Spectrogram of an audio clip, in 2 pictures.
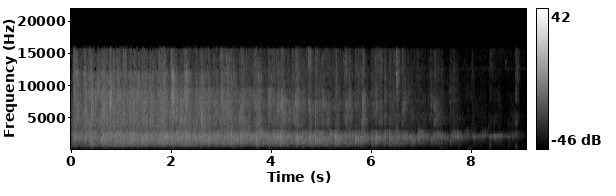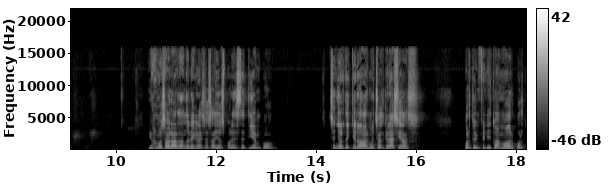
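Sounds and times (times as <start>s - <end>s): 
audience applauding loudly: 0.0s - 9.8s
speech: 10.6s - 13.3s, 14.3s - 16.1s, 17.0s - 18.2s.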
